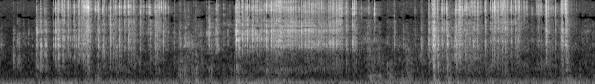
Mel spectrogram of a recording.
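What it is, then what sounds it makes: Dry soap bar. A solid rectangular bar of dry green soap, held in the hand, is sliced with a metal utility knife blade. Bright, crunchy cutting and scraping strokes come in bursts with brief pauses between them.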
